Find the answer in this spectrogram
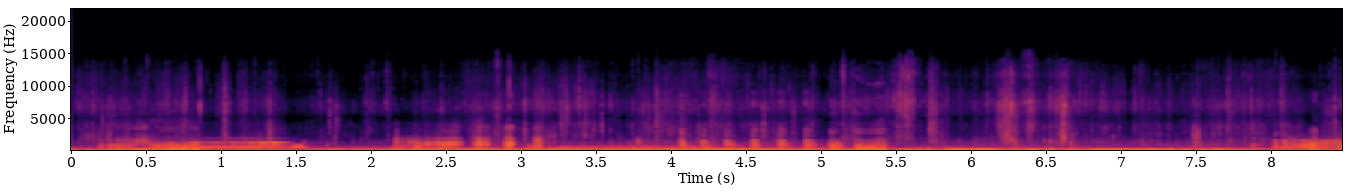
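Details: Backyard hens and roosters snacking at Thanksgiving: a lively chorus of rapid clucks and drawn-out tonal calls, with a sustained low hum running beneath the birds.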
